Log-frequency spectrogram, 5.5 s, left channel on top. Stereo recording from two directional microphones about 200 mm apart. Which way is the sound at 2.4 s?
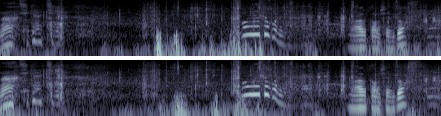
30° left (ahead or behind).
